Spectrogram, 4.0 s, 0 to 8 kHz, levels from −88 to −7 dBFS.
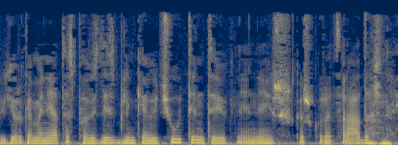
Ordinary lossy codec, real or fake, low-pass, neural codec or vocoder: MP3, 32 kbps; real; 7.2 kHz; none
